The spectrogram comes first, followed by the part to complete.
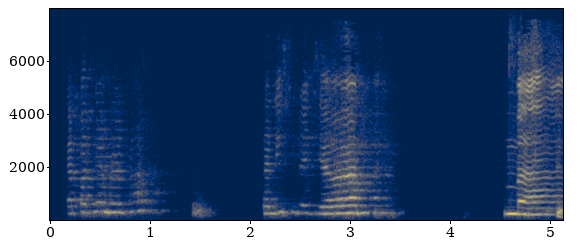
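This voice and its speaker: Over music and audible room echo, a woman speaks very slowly. Her pitch is high and her intonation fairly even. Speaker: university lecturer. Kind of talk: lecture.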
